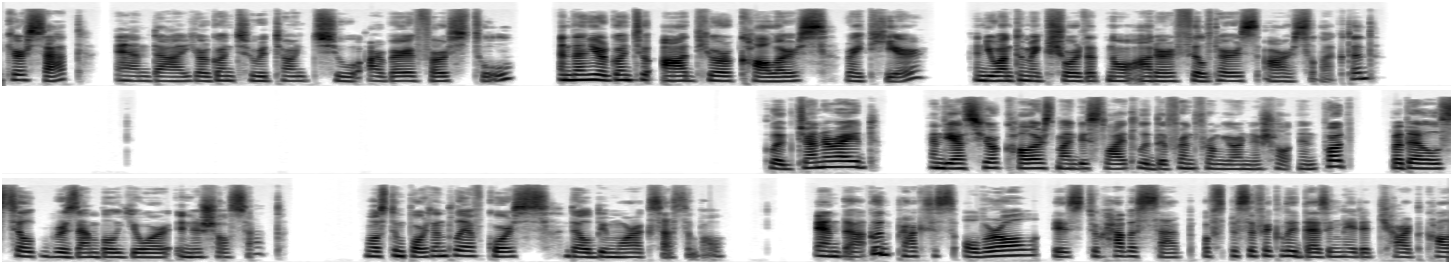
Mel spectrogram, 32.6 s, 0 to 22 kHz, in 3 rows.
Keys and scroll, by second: 3.7 super+v, 12.0 super+c, 13.4 super+v.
